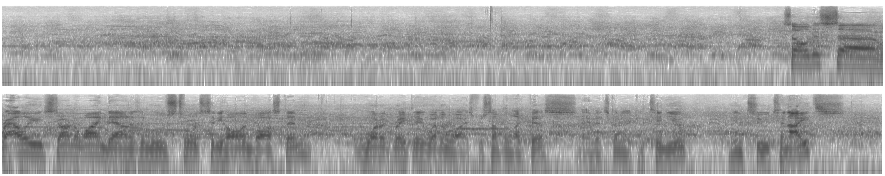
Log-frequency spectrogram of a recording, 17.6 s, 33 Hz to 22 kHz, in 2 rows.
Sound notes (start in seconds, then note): 2.7 cheering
